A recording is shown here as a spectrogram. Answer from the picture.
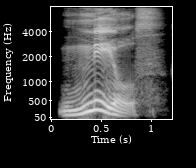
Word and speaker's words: kneel: know American Sign Language, you don't say the K before the N. It's typically the K is silent.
